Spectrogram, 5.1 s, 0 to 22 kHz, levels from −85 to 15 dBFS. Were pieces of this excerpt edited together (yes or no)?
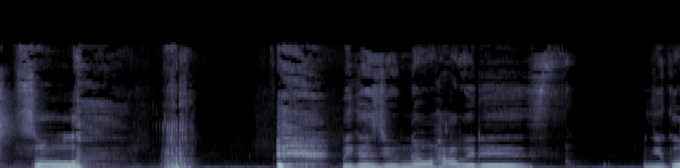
no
